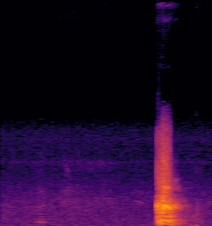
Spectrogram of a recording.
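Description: Pause with quiet recording hiss, then about one and a half seconds in a man gives one short, loud vocal sound that falls in pitch, a throat-clear or grunt between phrases of his preaching.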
